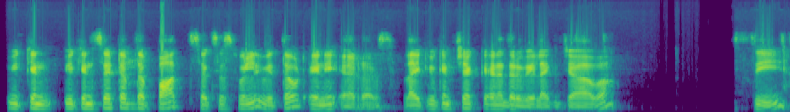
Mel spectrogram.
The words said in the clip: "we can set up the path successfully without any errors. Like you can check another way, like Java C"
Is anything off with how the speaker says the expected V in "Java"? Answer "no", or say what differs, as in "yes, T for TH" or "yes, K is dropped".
no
